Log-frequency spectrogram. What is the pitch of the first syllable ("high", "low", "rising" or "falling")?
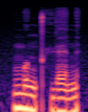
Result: falling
